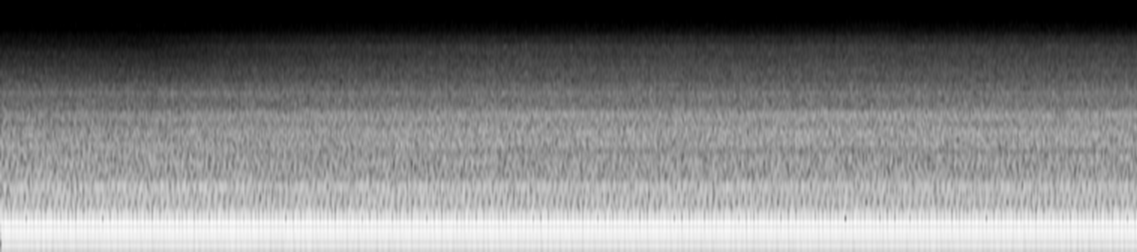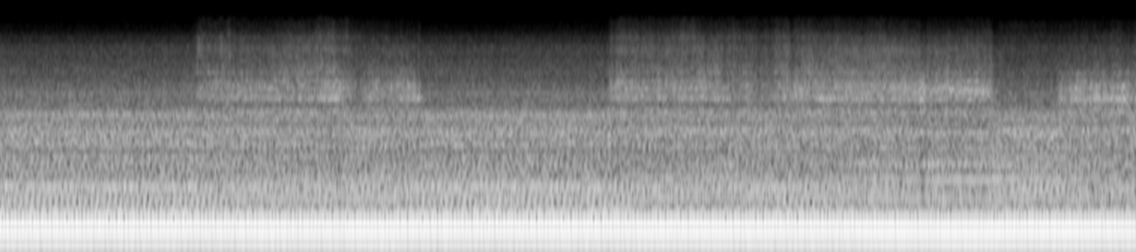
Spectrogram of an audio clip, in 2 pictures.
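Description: Circular sawmill running steadily with a constant machine tone. From a little past halfway, the large circular blade cuts into the log on the carriage in several stretches of high rushing noise, with short breaks between them.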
